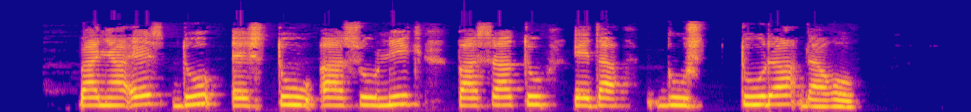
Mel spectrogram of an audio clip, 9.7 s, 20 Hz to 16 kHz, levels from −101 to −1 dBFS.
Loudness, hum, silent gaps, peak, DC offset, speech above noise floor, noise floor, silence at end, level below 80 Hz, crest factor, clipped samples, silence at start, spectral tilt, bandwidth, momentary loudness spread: -12 LUFS; none; none; 0 dBFS; under 0.1%; 76 dB; -88 dBFS; 1.15 s; -62 dBFS; 12 dB; under 0.1%; 0.8 s; -4 dB/octave; 8 kHz; 7 LU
